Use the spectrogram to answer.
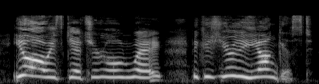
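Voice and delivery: put-on high-pitched girl's accusation; arguing. A narrator's reading. Beezus accusing the youngest sister, high and argumentative. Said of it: "argued Beezus".

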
